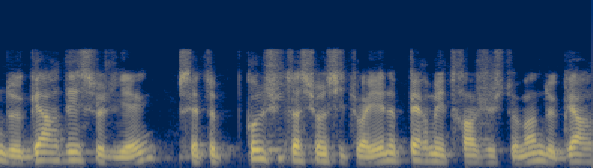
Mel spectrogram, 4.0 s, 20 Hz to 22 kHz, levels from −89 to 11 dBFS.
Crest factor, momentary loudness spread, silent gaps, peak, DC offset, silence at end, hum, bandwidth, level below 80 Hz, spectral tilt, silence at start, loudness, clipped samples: 16 dB; 4 LU; none; 0 dBFS; under 0.1%; 0 s; none; 8 kHz; -68 dBFS; -5.5 dB/octave; 0 s; -18 LUFS; under 0.1%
